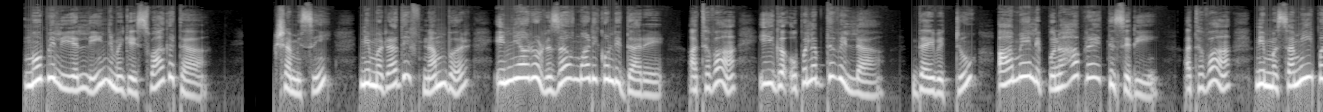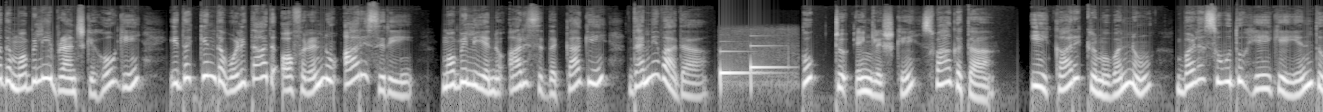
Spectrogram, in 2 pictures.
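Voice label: Kannada General; GoLocalise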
